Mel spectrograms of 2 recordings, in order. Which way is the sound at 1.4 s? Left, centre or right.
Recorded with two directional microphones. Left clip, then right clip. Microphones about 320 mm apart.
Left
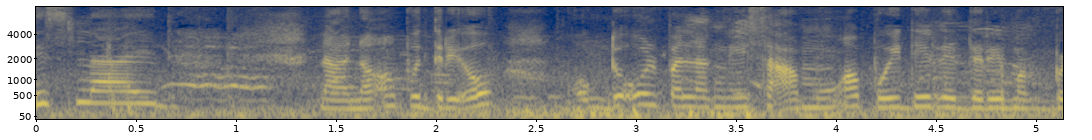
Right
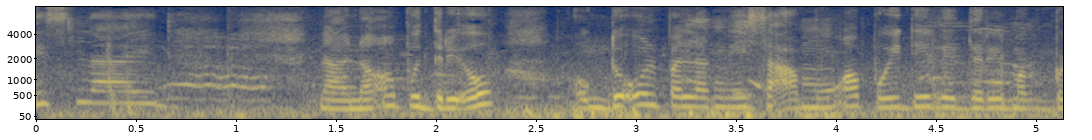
Centre.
